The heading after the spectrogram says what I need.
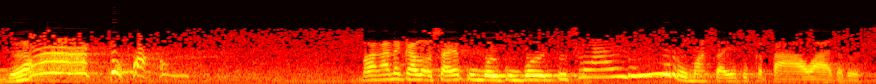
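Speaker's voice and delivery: normal talking voice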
